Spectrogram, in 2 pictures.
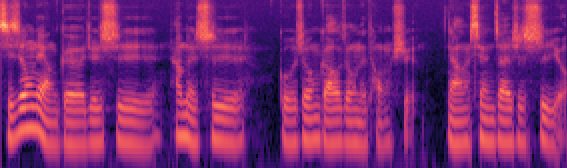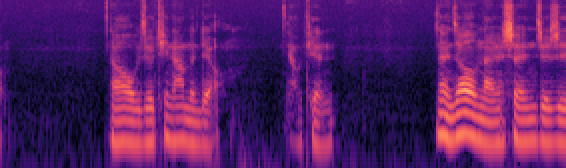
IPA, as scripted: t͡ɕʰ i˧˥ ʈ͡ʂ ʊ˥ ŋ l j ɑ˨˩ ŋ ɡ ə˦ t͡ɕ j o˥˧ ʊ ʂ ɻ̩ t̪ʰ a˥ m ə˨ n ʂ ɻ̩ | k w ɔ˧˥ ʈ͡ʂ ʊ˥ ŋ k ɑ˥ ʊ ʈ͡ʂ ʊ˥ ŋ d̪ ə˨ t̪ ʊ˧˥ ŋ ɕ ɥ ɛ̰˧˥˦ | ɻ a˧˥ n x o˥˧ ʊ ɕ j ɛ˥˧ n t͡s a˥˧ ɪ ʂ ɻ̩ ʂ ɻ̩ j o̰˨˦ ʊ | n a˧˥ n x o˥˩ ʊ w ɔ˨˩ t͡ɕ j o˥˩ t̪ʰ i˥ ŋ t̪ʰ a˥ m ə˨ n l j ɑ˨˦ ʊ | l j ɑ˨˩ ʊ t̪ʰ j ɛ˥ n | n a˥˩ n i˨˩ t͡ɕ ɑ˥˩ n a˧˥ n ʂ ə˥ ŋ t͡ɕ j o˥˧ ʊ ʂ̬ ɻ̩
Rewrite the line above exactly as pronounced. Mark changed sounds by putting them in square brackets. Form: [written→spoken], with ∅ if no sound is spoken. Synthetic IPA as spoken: t͡ɕʰ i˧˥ ʈ͡ʂ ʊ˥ ŋ l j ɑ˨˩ ŋ ɡ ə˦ t͡ɕ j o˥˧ ʊ ʂ ɻ̩ t̪ʰ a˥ m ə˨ n ʂ ɻ̩ | k w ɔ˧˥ ʈ͡ʂ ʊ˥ ŋ k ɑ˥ ʊ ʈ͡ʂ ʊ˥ ŋ d̪ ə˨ [t̪→t̪ʰ] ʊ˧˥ ŋ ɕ ɥ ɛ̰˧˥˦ | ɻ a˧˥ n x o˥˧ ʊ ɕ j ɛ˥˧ n t͡s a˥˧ ɪ ʂ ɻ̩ ʂ ɻ̩ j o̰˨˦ ʊ | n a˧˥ n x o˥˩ ʊ w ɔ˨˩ t͡ɕ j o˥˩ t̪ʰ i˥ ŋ t̪ʰ a˥ m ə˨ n l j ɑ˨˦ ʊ | l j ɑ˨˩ ʊ t̪ʰ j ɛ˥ n | n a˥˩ n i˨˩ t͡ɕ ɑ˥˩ n a˧˥ n ʂ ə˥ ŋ t͡ɕ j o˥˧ ʊ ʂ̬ ɻ̩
